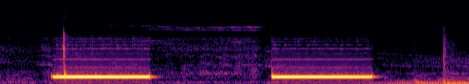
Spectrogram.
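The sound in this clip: Ringback tone of an outgoing phone call placed to a number while waiting for someone to answer: two long, steady, mid-pitched tone pulses, each about a second long, separated by a quiet gap.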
